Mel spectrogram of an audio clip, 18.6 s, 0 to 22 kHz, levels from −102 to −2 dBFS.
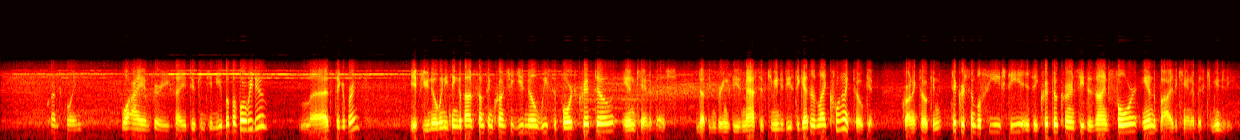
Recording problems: phone-call audio
traffic noise; noticeable; throughout; 15 dB below the speech

